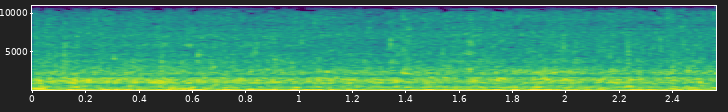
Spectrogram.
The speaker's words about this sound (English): So we'll be quiet and just listen to the stream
